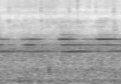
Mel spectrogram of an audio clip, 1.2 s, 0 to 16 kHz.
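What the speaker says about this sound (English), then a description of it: "these trains are sitting here for a 45 minutes" Trains stand idle on a railroad in an impoverished Detroit neighborhood, a steady low rumble with a faint sustained high whine, likely idling engines, continuous and fairly close with no speech.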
